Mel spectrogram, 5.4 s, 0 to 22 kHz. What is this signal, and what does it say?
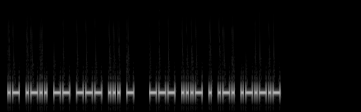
Morse code, heard as a keyed tone, about 36 wpm, 700 Hz. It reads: ALMOST OVER.
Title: Sentences from Top 1600 Words 35wpm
